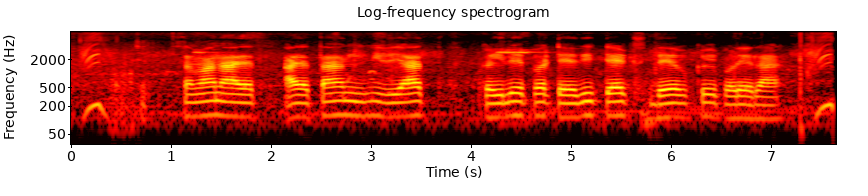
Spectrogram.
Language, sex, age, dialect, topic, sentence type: Bhojpuri, male, 18-24, Western, banking, statement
